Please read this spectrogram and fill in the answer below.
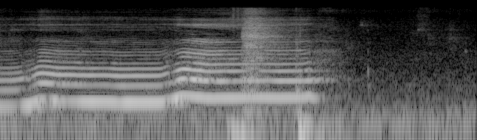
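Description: A woman humming a held "mmm" that steps up in pitch twice and stops about one and a half seconds in.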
